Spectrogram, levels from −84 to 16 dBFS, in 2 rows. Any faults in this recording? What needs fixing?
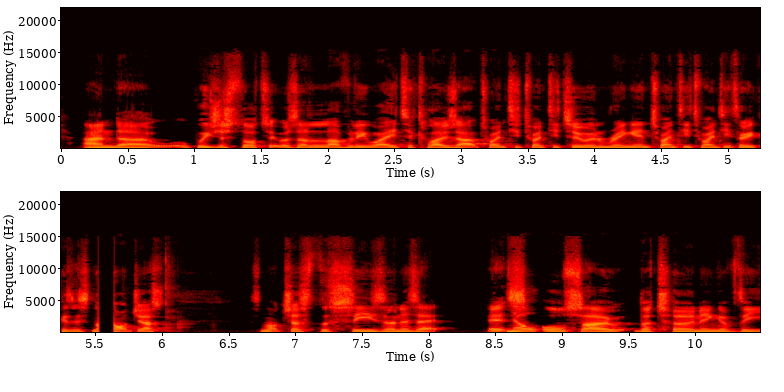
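The speech cuts to silence for 120 ms at 5.52 to 5.64 s, after "because it's" and before "just it's not just": a playback stall, likely from a starved buffer or blocked player thread. To prevent it, give the player a larger buffer and keep its audio thread unblocked.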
